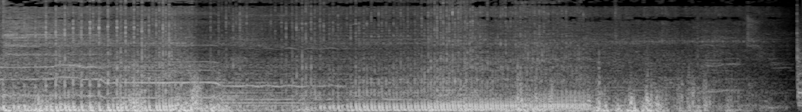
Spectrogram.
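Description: Harley-Davidson chopper's V-twin engine pulling away: a loud low pulsing, a brief dip about two seconds in, then rising pitch as it accelerates. It fades into the distance before the end.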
